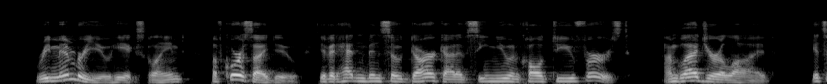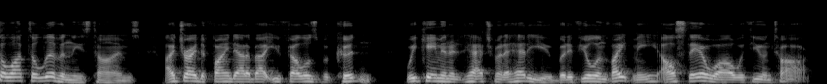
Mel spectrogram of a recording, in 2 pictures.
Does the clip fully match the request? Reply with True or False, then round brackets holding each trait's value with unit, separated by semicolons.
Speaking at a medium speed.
False (235 wpm)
